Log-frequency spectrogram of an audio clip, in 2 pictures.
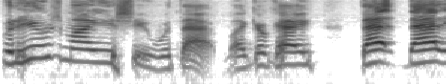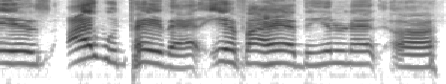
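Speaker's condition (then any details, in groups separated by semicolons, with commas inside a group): Cerebral palsy; eyes wander, trouble focusing eyes, difficulty focusing in VR, wears eyewear partly because of wandering eyes; eyes appear to look up as if about to pass out when thinking or talking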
